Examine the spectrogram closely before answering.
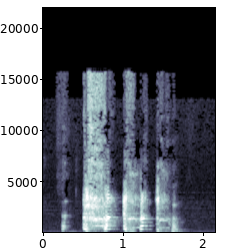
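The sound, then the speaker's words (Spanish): A person coughing in a quick series of several harsh, throaty bursts, some trailing into a raspy throat-clearing sound, with no speech around them. “Voy a toser, espera.”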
